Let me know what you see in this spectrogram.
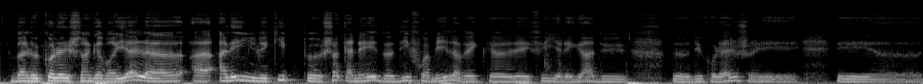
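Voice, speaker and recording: A man giving informal interview answers, telling stories in a halting way with repeated words. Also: mid-range voice, vocal fry, dark tone, breathy edge. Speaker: president of a running club, interviewee.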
